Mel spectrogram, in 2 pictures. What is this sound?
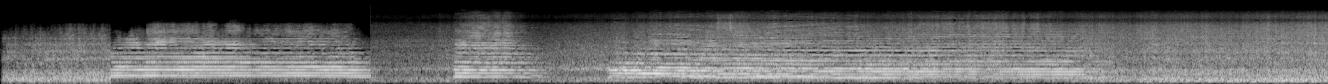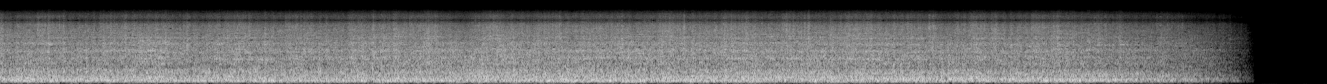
Train upon us
Train approaching quickly at 50 mph, whitsle blowing, has cool sound of whistle passing by, I continue to record the train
